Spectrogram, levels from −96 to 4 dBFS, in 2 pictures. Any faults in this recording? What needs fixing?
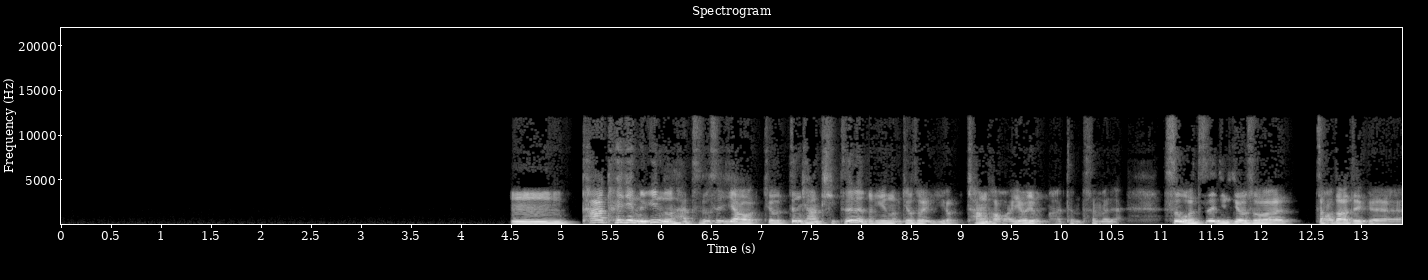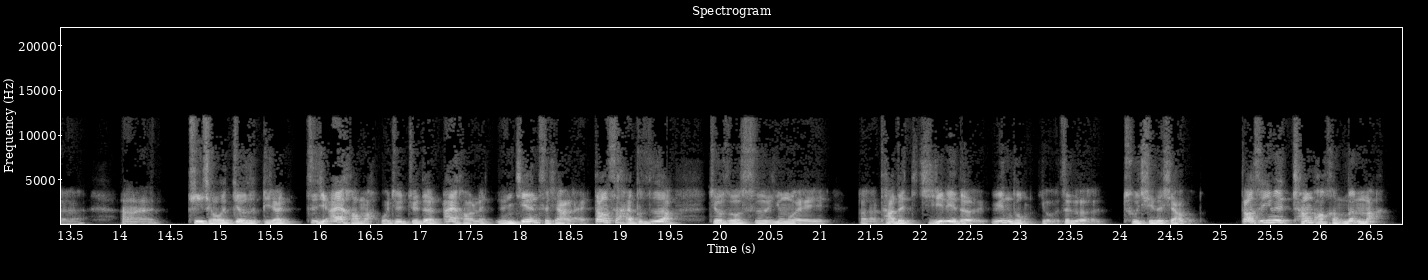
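A short glitch cuts into the speech from 7.28 to 7.32 s, lasting under 40 ms. It comes from damaged data in the compressed stream. Some bytes in that stretch of the encoded file were corrupted, so the decoder read garbage where valid frames should be, lost its lock on the frame structure, and produced this glitch until it found the next good frame header. To prevent it, verify file integrity with checksums during transfer and storage, and re-fetch or re-encode from a clean source.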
